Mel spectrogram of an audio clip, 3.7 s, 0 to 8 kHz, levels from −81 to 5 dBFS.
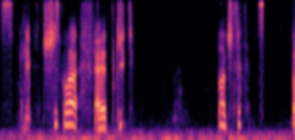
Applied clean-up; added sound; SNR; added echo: neural diffusion model UNIVERSE++.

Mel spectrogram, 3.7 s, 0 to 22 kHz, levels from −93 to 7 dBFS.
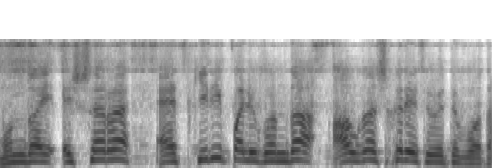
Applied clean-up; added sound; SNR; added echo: neural mask model RNNoise.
